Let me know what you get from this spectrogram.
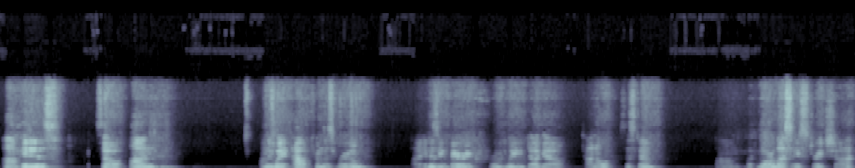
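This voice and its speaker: Halting man game master, distant in the room. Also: medium pitch, dark tone. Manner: halting, pausing mid-sentence. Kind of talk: improvised narration of a tabletop game. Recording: noisy room, distant mic.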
